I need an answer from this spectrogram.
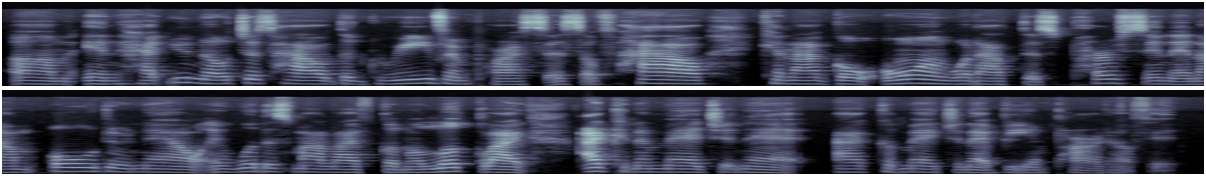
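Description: A middle-aged woman with a fairly low-pitched voice talks on her own as a podcast host. She is chatty and animated, and her voice springs up high whenever she acts out a quoted aside. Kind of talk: casual solo podcast monologue.

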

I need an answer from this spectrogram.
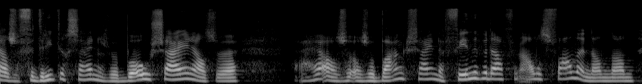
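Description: A woman in her thirties, in a reflective, casual talk about feelings, speaking gently and soothingly, often adding little tag words and restarting her sentences. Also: mid-range voice. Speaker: emotional wellbeing speaker.

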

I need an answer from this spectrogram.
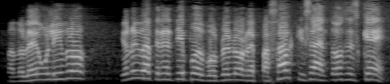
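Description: Bright-voiced Mexican man giving a motivational talk. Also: sits high, quick pace. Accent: Mexican Spanish. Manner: asks the audience rhetorical questions and acts out little dialogues. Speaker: motivational speaker.

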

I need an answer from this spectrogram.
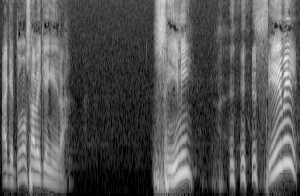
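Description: A man preaching a sermon, telling a story with animated delivery and acting out the characters. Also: a little high, slow, dry recording, clean studio sound.

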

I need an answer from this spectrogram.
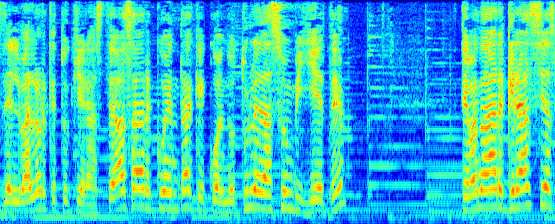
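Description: A man speaks in a notably high voice, coaching the listener through a self-help talk. He talks animatedly, asking himself questions and counting off steps. Soft music plays faintly behind him. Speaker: motivational speaker.

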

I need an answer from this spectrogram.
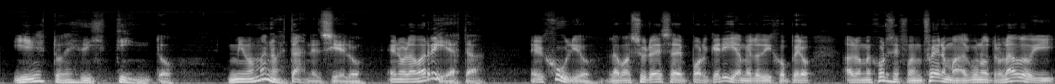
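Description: Deep-voiced man reading a story aloud. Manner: tells it in a child's first-person voice, wistful and intimate. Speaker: radio host reading a short story. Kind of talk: expressive literary reading.

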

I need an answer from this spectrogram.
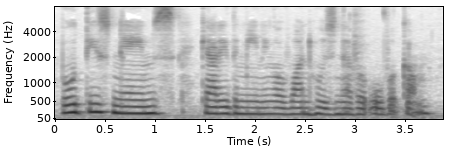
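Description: Female teacher, low warm gravelly voice, measured scripted delivery of a religious lesson. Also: fairly even intonation. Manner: measured, reads definitions as slow lists. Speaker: podcast host teaching on Islam.

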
